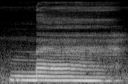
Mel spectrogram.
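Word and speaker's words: mà: Ma Ma Okay, and you can see uh both the vowel there's a tonal mark, it go down, okay? Go down. Ma.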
